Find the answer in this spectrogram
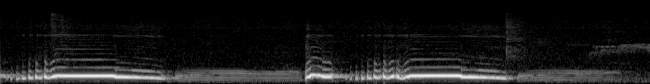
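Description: Puter pelung, a long-voiced domestic Barbary (ringneck) dove, cooing twice about three seconds apart. Each coo is a short rising note followed by a long held note that slides down at the end.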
